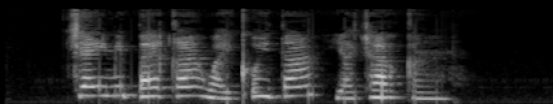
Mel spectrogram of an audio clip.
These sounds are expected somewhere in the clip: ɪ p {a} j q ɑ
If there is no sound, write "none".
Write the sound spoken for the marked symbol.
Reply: ɑ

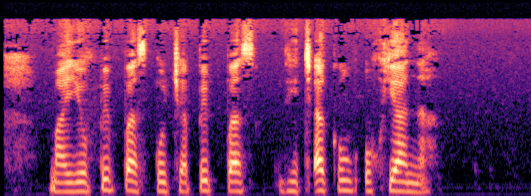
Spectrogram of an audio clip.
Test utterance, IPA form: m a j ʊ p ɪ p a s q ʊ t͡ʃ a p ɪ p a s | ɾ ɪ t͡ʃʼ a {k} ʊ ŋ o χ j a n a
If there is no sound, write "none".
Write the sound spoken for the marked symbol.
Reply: k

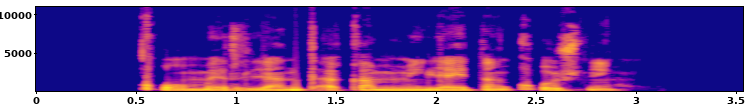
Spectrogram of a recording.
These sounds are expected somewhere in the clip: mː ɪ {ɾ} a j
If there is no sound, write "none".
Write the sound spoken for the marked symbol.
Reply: ʎ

